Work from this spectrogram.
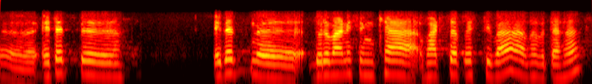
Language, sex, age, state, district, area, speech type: Sanskrit, male, 18-30, Odisha, Khordha, rural, conversation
